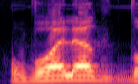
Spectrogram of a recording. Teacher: و تھوڑا سا گول کر کے پڑھا جا رہا ہے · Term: واو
